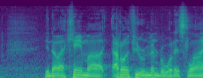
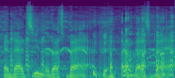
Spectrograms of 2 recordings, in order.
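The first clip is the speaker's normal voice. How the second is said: chuckling through the words, a bit higher and louder; laughing; 6 semitones higher, 3 dB louder, slower than usual. Real, not acted. Laughing as he admits he's a Dallas Cowboys fan. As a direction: laugh it off as a confession of sin.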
